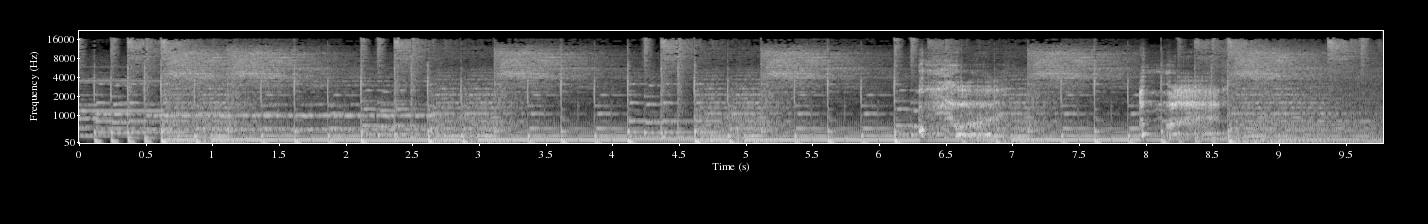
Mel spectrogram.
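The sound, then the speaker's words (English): Repeated harsh coughs and throat-clearing bursts come loud, one after another, over a steady humming tonal background with no clear talking. “I could save coughs in a bottle.”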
